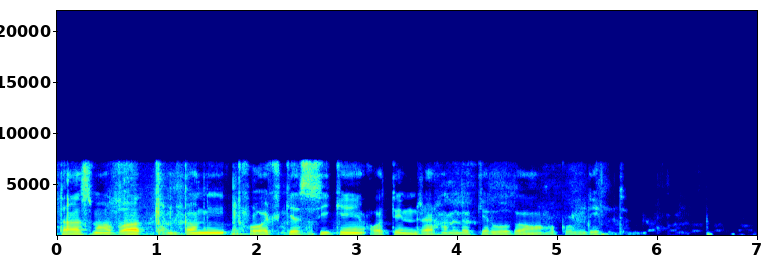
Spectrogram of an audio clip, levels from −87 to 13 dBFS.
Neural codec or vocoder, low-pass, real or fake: codec, 16 kHz, 4 kbps, X-Codec, HuBERT features, trained on LibriSpeech; 7.2 kHz; fake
